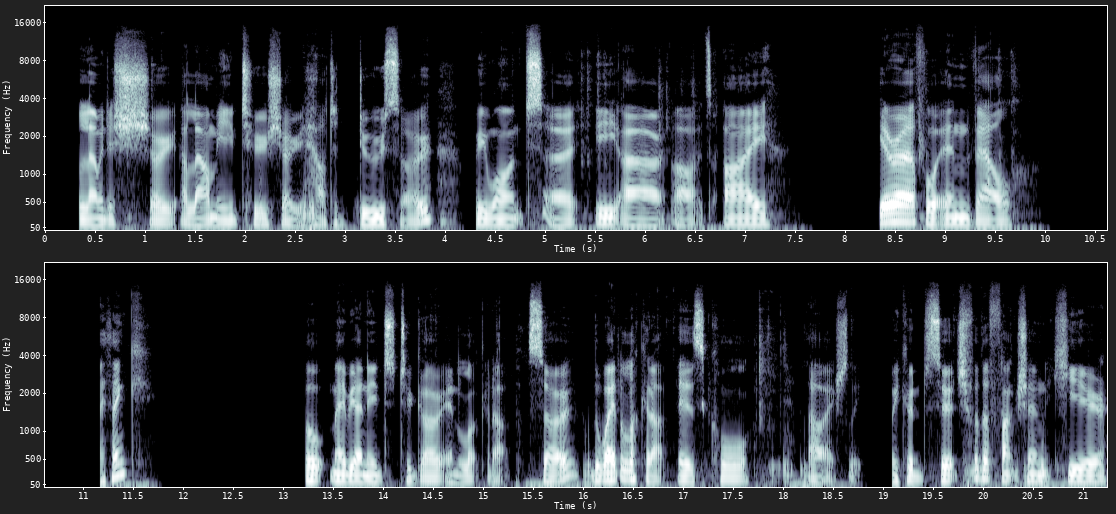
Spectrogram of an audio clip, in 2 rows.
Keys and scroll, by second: 5.1-6.6 typing, 7.9-11.0 typing, 17.7 ctrl+c, 20.1 ctrl+v.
